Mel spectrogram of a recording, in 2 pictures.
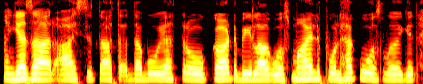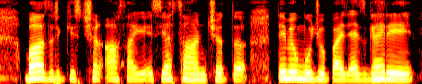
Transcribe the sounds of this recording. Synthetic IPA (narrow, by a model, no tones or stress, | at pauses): jɐzaːɾaːsʲit̪ɐt̪ʰd̪ɐboːjɐt̪ɾɐoːkaːʈbiːlaːɡoːsmaːlipʰoːlɦɐkoːsləːɡit̪baːzɨɾikist͡ʃʰinʔaːsãːjisʲjɐsaːnt͡ʃʰit̪ɨt̪imemud͡ʒuːpɐzʲɐsʲɡʱɐɾeː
